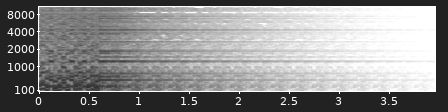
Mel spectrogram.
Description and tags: Retro Game Sounds SFX 150
shooting, weapon, effect, sounddesign, audio, freaky, gameover, gameaudio, gun, sfx, soundeffect, electronic, gamesound, sound-design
